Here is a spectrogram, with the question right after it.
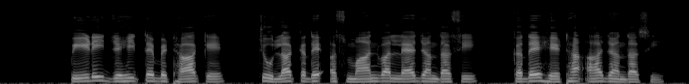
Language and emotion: Punjabi, neutral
